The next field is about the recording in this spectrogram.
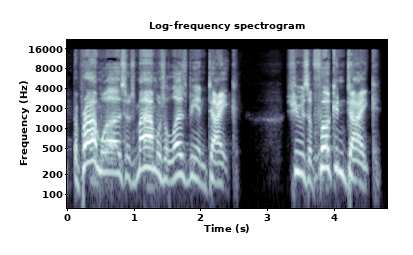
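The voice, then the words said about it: Imitates another person's voice. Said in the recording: “That's my Jim Terry impression.”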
